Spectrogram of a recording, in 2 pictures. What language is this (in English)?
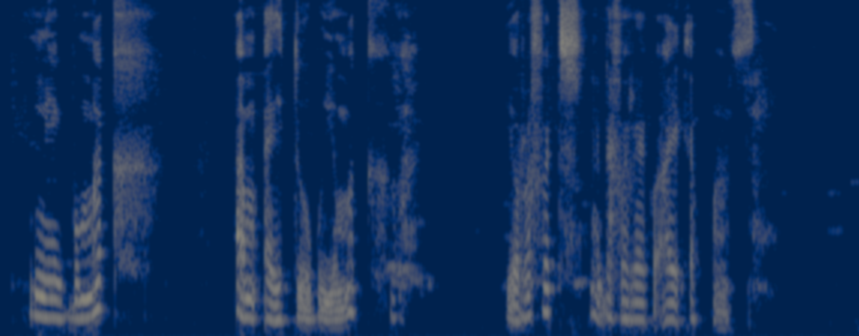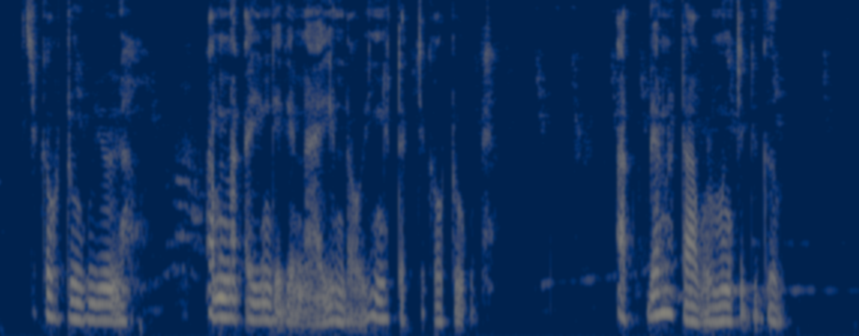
Wolof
